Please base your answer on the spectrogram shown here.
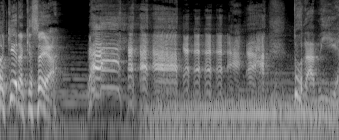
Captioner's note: laughs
